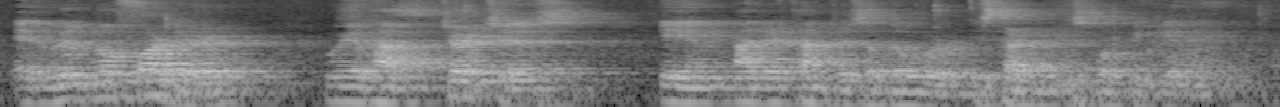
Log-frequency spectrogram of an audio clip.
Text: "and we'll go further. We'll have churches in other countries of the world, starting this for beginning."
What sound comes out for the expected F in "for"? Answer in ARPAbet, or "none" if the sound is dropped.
P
